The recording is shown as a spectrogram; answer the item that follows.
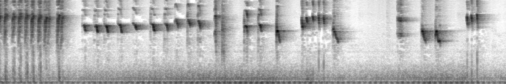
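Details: Kolibri ninja sunbird, a kept bird singing fast: a rattle, then a rapid series of high, downslurred whistles rising slightly in pitch, followed by scattered sharp chirps over a low hum.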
